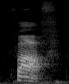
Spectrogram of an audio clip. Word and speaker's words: Pfaff: Kristen Pfaff. it's like okay. a silent P in there.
